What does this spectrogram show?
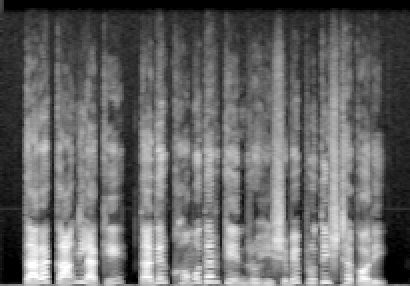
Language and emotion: Bengali, neutral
